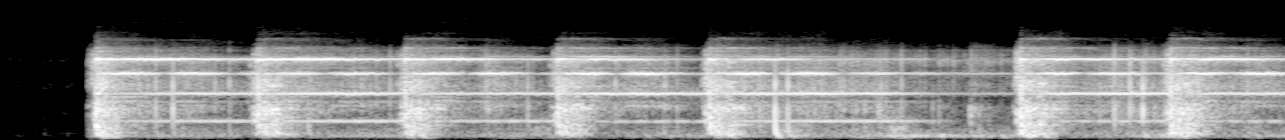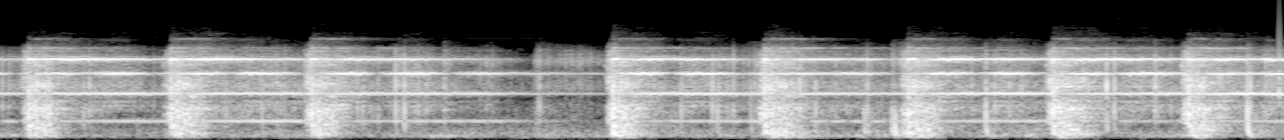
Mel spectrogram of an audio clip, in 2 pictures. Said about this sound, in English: Five bells. Stand by all stations. Attention, all districts. A five-alarm fire. Five bells.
